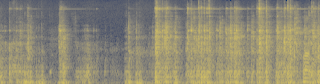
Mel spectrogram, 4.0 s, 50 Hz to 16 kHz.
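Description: RØDE PSA1 desk clamp's threaded metal screw being twisted up against the underside of a desk: a few separate knocks, then from about one and a half seconds in a dense, continuous rattling and scraping as the screw is turned tight.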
